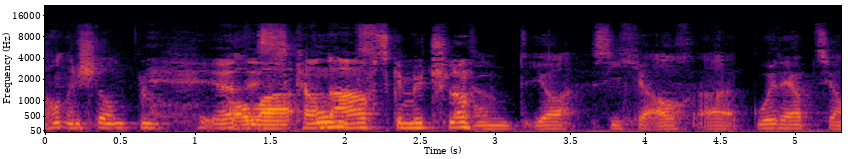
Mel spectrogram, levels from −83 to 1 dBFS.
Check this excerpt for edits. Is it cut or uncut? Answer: cut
